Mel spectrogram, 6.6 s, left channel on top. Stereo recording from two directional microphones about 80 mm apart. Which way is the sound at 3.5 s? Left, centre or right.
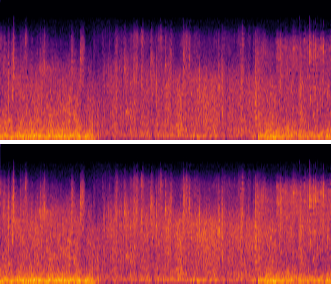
Right.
